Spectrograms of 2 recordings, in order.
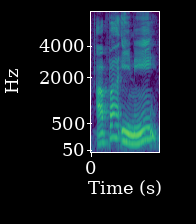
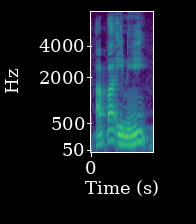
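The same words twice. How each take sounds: First: "Apa ini?" asked slowly with a rise on apa; slow curious "Apa ini?" rising on apa; questioning tone. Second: Said in the usual way. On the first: Shown as a demonstration. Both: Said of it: "perhatikan cara gaya bicaranya juga".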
